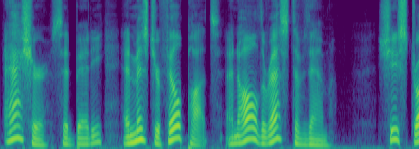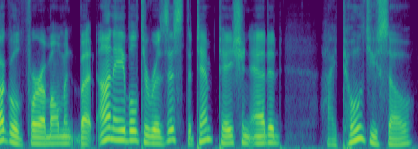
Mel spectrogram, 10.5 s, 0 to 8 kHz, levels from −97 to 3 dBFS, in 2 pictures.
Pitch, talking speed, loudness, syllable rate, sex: 145 Hz, 160 wpm, -18 LUFS, 4.4 syllables/s, male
